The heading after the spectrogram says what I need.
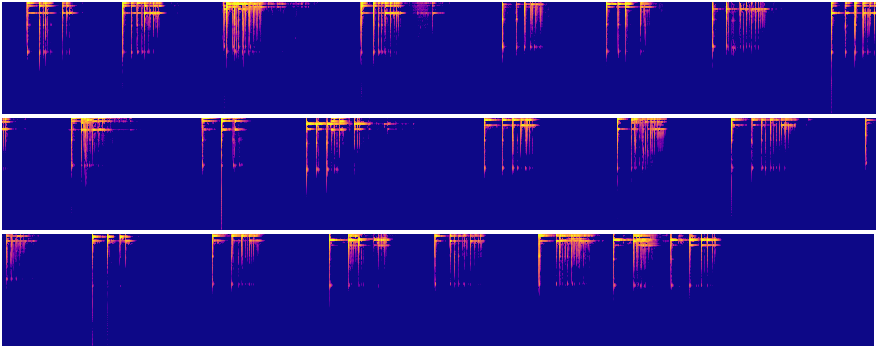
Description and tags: bullet shells falling on the floor
Several sounds of bullet shells dropping on concrete floor
bullet, casing, drop, falling, gun, shell, weapon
